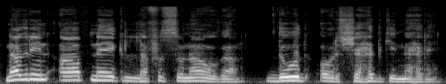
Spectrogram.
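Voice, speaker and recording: Man, casual rambling vlog talk, somewhat high-pitched, dry sound. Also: unhurried, dark tone, dry recording. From Pakistan. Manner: chatty, rambling, addresses viewers as nazreen. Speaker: vlogger.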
